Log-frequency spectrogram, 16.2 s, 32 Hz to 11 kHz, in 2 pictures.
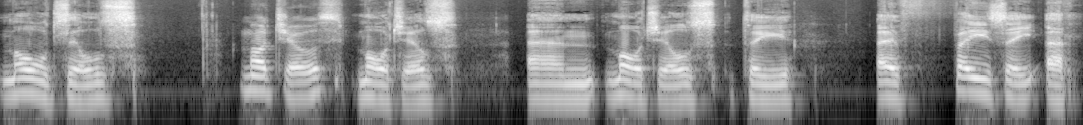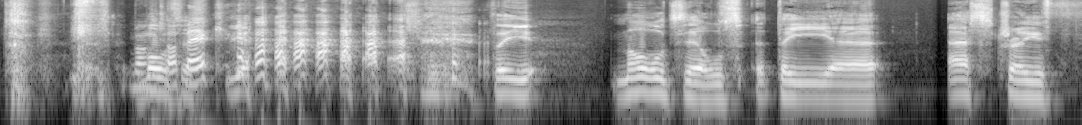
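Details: Adult man left with aphasia after a stroke in October 2019, struggling to name items: aphasia with word-finding difficulty.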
